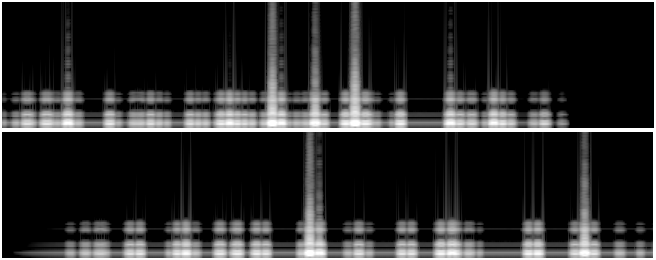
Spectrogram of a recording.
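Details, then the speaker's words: EEG sonification from a rapid-response EEG system: brain sound during seizure or seizure-like activity, with loud repetitive rhythmic fluctuations, the hallmark of a seizure, unlike flat white noise. "the sound of the brain during seizures or seizure-like activity contain repetitive rhythmic fluctuations [Laughter] note the repetitive rhythmic fluctuations that are the hallmark of a seizure"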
